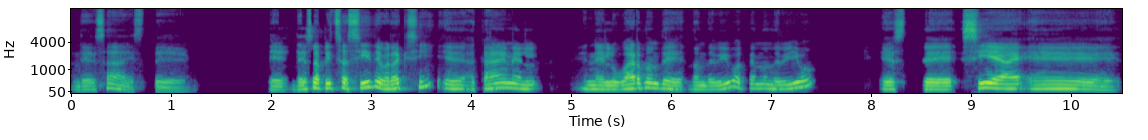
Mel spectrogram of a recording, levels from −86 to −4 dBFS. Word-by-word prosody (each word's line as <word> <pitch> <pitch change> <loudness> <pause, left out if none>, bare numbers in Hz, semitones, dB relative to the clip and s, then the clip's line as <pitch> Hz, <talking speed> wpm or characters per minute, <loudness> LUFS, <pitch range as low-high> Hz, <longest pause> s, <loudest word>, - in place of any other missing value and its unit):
de 115 0 -7
esa, 135 +1 -4
este, 90 -2 -9 0.8
de 110 -1 -5
de 125 +1 -2
esa 165 +6 +3
pizza. 160 +2 +3
Sí, 170 +3 +4
de 200 -1 +3
verdad 150 0 +4
que 150 - -11
sí, 195 +8 -3
eh, 140 -4 -3
acá 145 +7 -2
en 175 -1 +2
el 140 -3 -2 0.4
en 130 -3 -3
el 125 -1 0
lugar 140 +6 +2
donde 150 -8 +1
donde 120 -1 -4
vivo, 170 +11 0
acá 160 -3 -5
en 150 - -4
donde 140 -3 -3
vivo, 180 - 0 0.6
este, 125 -2 -1
sí, 175 +1 +6
ah, 150 -2 +4
eh, 140 -6 -1
140 Hz, 170 wpm, -25 LUFS, 125-160 Hz, 0.8 s, sí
